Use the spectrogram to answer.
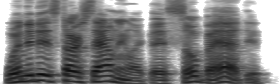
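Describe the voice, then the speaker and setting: Teasing, laughing podcast co-host. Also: male voice, on the high side, very animated, fast talker, a little hiss or hum. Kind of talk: casual podcast chat. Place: remote cabin.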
